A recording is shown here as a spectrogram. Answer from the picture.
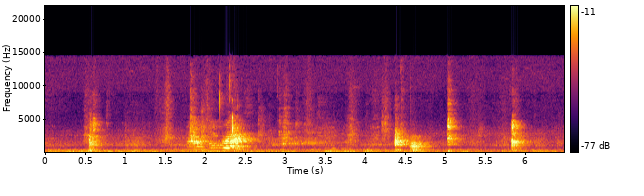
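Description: Faint, indistinct voices in a small room, with one short high-pitched vocal sound about two seconds in and a few brief sharp clicks later.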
